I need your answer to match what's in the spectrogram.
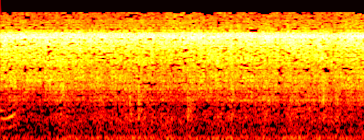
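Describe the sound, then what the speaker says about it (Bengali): Rohu fish pieces shallow-frying in a little oil, giving a dense, constant sizzle that stays loud and close from start to finish without pause. "বাকি মাছগুলো আমি একইভাবে ভেজে নেব"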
